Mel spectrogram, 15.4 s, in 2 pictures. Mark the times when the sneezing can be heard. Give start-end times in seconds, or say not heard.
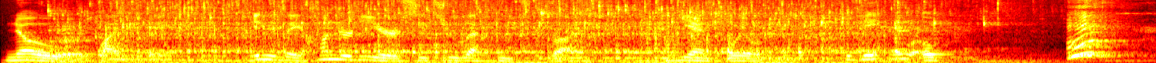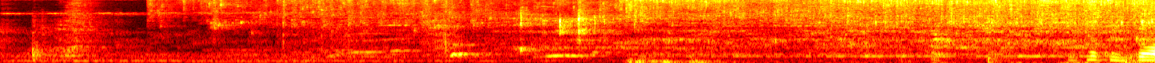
9.8-11.8.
